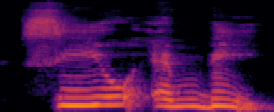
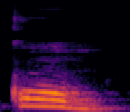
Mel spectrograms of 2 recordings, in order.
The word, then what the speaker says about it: comb: Whenever an M the B is silent like lamb. C O M B would be comb not comb.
